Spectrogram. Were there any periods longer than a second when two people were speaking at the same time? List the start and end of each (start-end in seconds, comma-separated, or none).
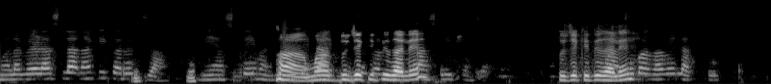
2.8-4.2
